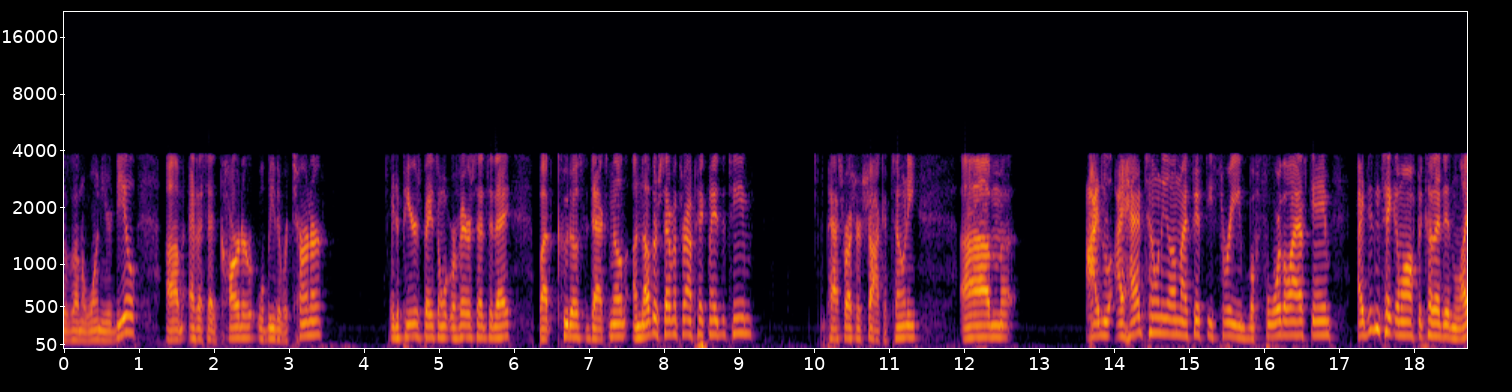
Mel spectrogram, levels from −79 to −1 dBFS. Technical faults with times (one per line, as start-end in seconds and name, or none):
none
